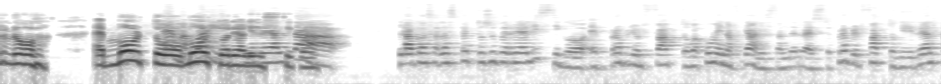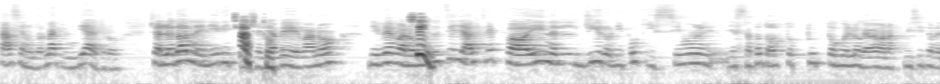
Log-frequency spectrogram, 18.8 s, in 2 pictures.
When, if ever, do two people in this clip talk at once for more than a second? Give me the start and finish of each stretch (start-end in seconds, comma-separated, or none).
1.8-3.2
